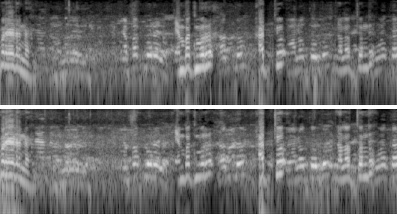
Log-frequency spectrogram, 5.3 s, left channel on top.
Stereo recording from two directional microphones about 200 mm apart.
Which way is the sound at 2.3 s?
40° left (ahead or behind).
